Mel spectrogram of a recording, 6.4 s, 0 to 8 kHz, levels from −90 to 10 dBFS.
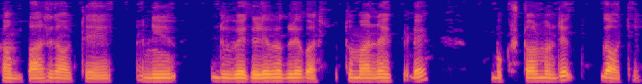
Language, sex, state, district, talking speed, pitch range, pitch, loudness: Marathi, male, Karnataka, Belgaum, 95 wpm, 115-120 Hz, 115 Hz, -18 LUFS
